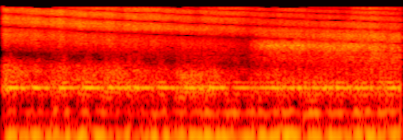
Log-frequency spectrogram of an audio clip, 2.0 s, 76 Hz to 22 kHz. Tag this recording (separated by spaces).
120-bpm loop rhythmic-drone ambient drone-loop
